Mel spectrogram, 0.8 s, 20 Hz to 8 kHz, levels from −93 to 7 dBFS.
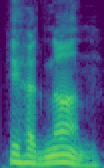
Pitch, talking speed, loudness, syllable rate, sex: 105 Hz, 230 wpm, -14 LUFS, 4.4 syllables/s, male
